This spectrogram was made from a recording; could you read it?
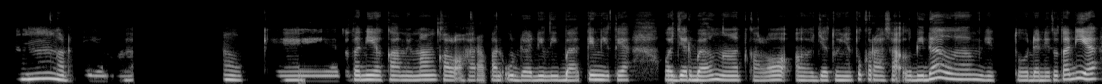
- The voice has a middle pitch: No, high, 205 Hz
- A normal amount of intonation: No, narrow, 1.6 semitones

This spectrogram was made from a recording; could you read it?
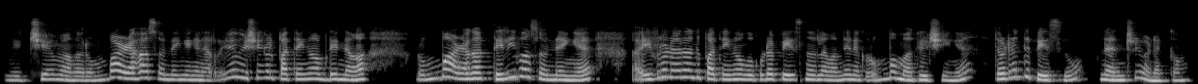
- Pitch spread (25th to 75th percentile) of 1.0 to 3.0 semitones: No, average, 4.2 semitones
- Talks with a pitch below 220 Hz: No, high, 230 Hz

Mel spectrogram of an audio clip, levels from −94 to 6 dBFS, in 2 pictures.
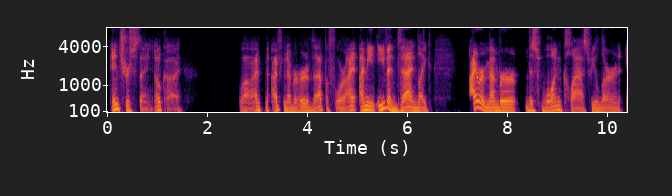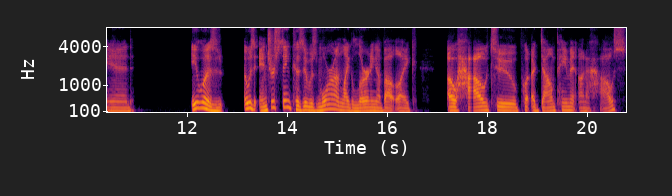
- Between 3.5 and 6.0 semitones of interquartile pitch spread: Yes, average, 4.0 semitones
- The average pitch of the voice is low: Yes, low, 115 Hz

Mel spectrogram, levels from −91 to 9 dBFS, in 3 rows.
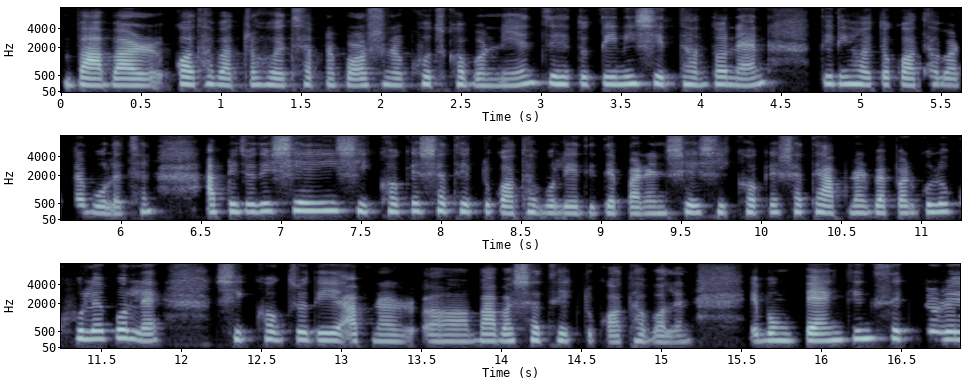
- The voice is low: No, high, 210 Hz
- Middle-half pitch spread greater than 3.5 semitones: No, average, 2.9 semitones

